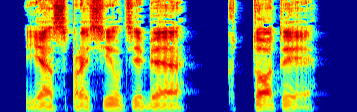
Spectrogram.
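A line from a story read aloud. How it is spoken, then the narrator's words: Rough repetition. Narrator (Russian): грубо повторил Магориан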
